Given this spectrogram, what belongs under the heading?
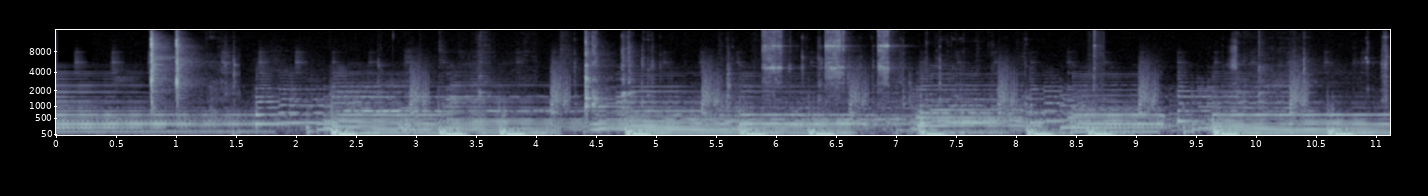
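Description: A ratchet turns a magnetic spark plug socket to remove a car's spark plug, giving a continuous run of close, rhythmic clicking with brief metallic clinks.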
